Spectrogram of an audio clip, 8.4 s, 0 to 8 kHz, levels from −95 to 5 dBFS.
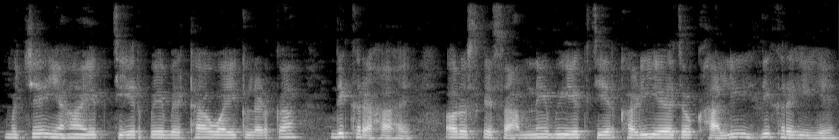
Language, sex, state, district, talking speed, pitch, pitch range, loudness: Hindi, female, Maharashtra, Mumbai Suburban, 180 wpm, 170 Hz, 160-175 Hz, -18 LUFS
